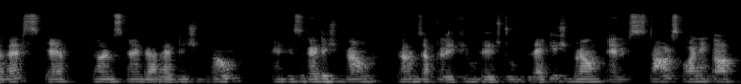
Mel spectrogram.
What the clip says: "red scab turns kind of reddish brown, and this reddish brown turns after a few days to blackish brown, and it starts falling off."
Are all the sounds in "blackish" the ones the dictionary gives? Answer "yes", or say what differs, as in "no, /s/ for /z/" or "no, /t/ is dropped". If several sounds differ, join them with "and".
yes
